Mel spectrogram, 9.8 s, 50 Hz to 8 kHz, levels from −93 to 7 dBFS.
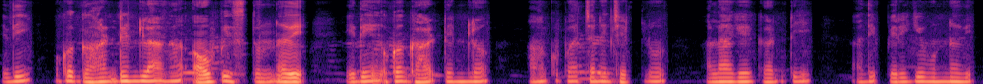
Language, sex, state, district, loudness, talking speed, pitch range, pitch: Telugu, male, Telangana, Mahabubabad, -20 LUFS, 95 wpm, 145-170 Hz, 155 Hz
